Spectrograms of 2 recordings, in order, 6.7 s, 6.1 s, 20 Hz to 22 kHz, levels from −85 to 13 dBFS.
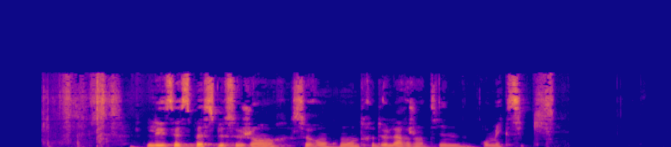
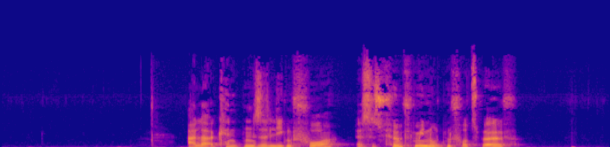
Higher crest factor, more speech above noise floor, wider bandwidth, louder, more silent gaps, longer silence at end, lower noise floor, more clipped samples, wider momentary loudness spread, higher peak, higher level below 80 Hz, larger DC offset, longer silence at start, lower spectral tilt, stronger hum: about the same, 22 dB vs 18 dB; first, 59 dB vs 43 dB; second, 11.5 kHz vs 14.5 kHz; second, -21 LUFS vs -18 LUFS; neither; first, 1.15 s vs 0.95 s; first, -81 dBFS vs -61 dBFS; neither; first, 17 LU vs 6 LU; about the same, -2 dBFS vs -2 dBFS; second, -66 dBFS vs -54 dBFS; neither; second, 0.45 s vs 1.9 s; about the same, -3.5 dB/octave vs -4.5 dB/octave; neither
